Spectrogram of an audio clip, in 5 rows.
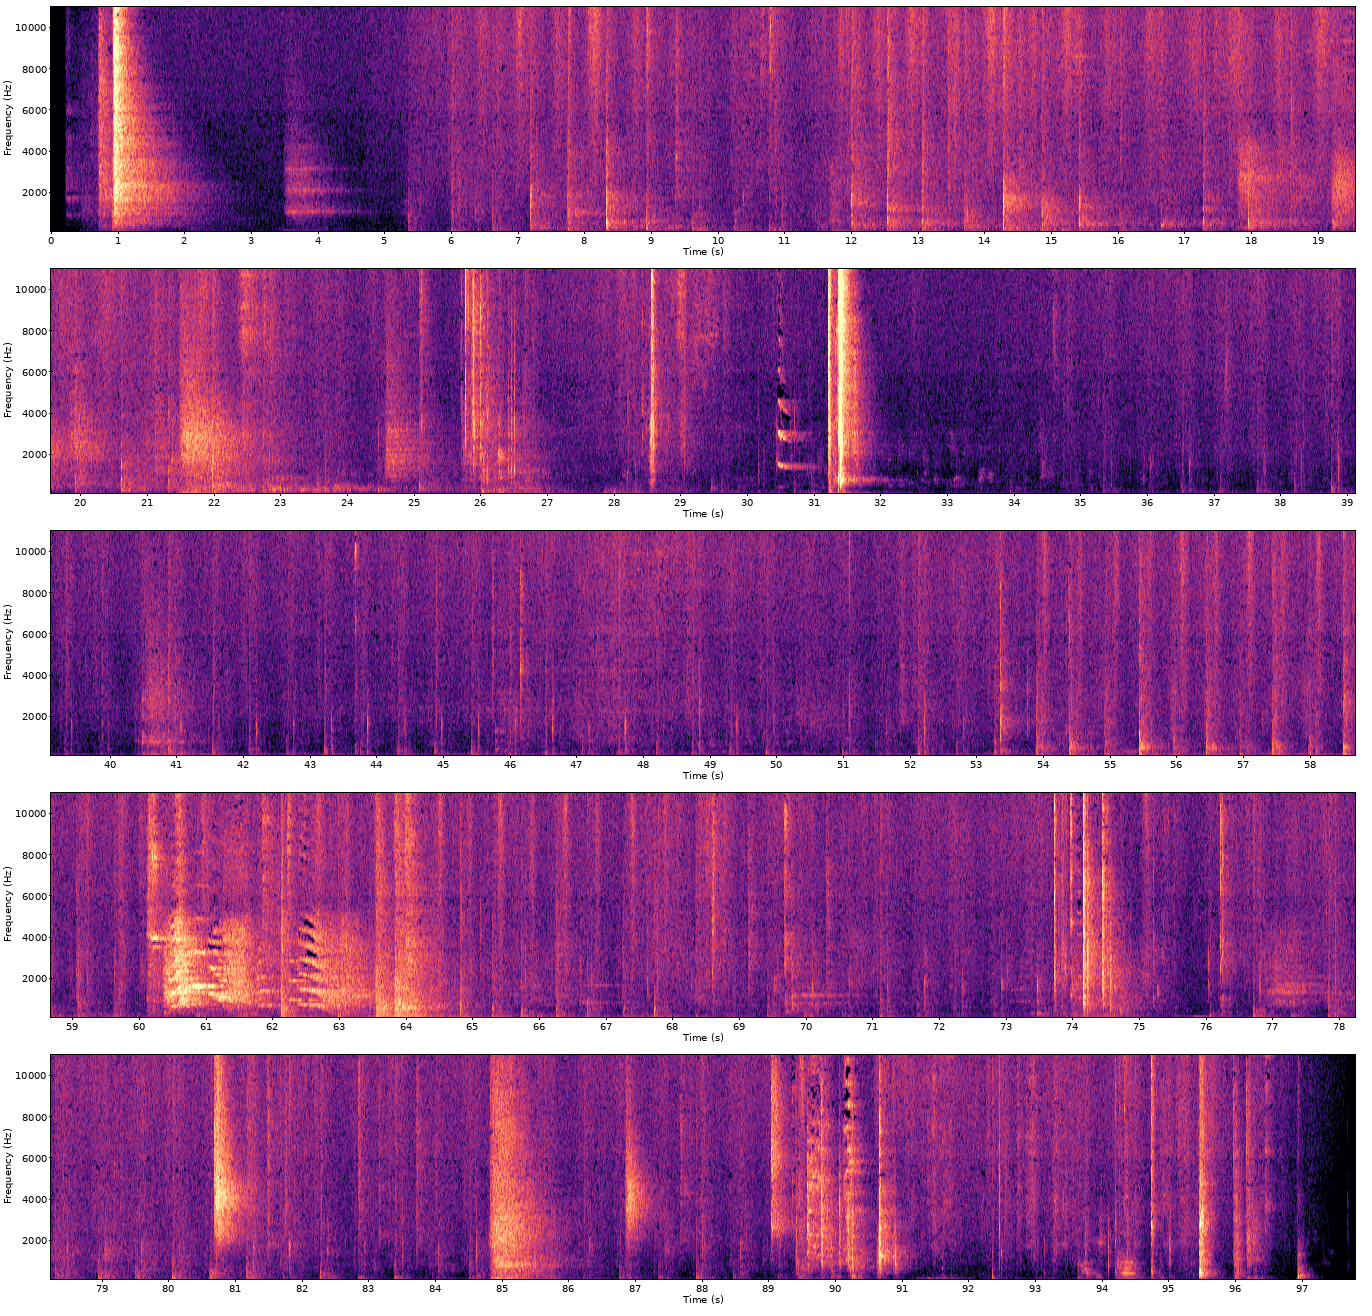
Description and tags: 120120 walking through building
Walking through a school building with stairs,staircases and corridors of different size, opening connection doors. Zoom H4n
searching, stairs, steps, footsteps, alone, hallway, criminal-story, staircase, echo, corridor, stairway, walking, hall, building, secret, loneliness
